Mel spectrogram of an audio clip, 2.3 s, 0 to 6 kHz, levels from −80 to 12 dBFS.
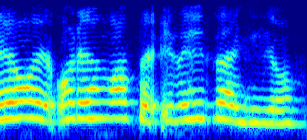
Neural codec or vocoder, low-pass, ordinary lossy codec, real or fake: codec, 24 kHz, 3 kbps, HILCodec; 5.4 kHz; none; fake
